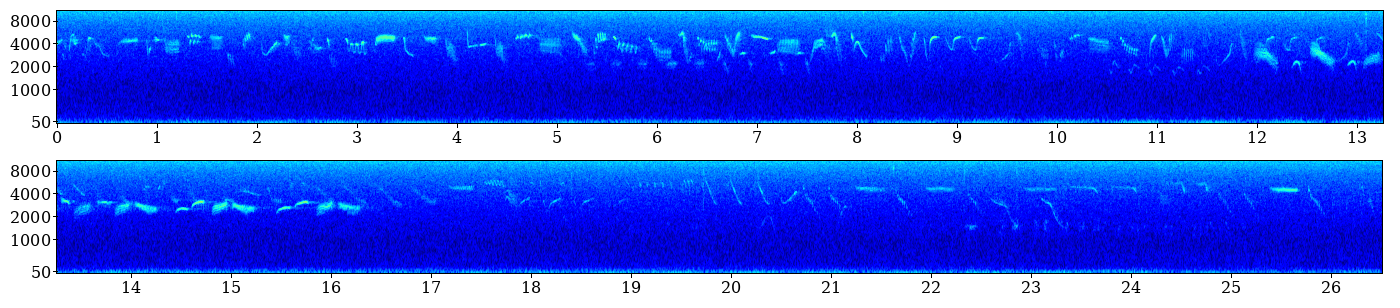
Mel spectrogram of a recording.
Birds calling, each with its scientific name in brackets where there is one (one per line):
Eurasian Skylark (Alauda arvensis)
Erckel's Francolin (Pternistis erckelii)
Red-billed Leiothrix (Leiothrix lutea)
